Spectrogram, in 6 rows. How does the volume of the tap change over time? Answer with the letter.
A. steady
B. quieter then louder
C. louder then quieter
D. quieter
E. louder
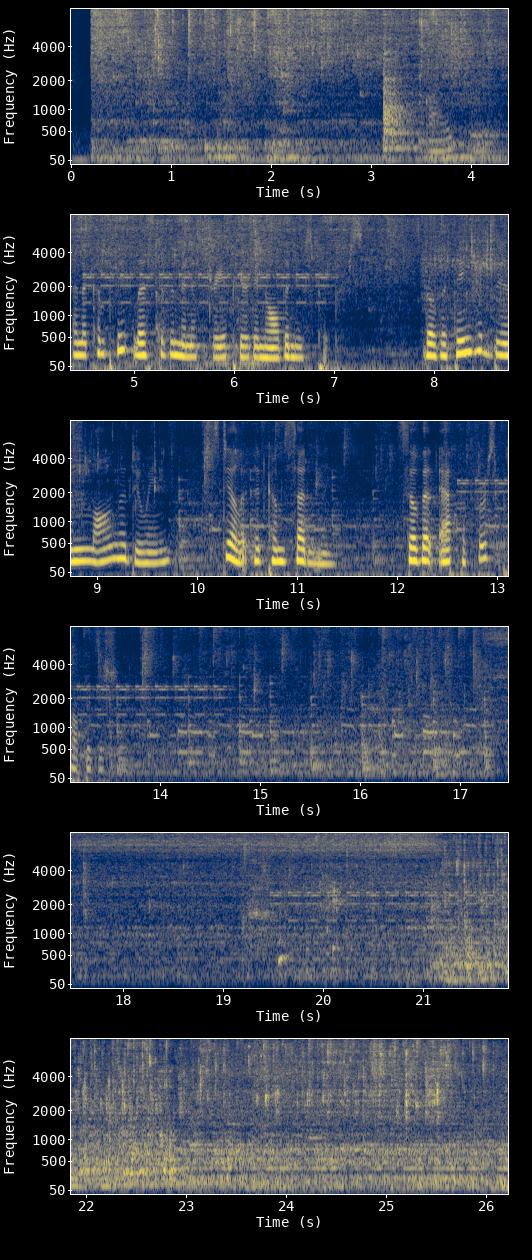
B.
